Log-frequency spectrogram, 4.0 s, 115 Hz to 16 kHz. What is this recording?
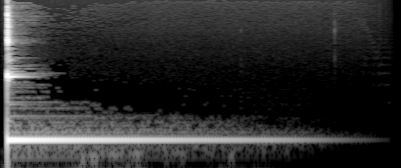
Kalimba (C-note)
Recording of my Kalimba tuned to C-major (give or take a few cents), striking the lowest possible note. Recorded on a Rode NT1-A through a Scarlett 2i2 interface. Noise-reduced for clarity.
C, C-note, hit, kalimba, metal, metallic, musical, note, percussion, pluck, Rode, Rode-NT1, tine, ting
